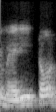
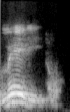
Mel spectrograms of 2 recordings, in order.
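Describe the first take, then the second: First: The stress is on the middle syllable. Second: The stress is on the first syllable. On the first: The speaker calls it wrong. "Uno no dice merito" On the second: The speaker calls it right. "la fuerza de la voz está en me"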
